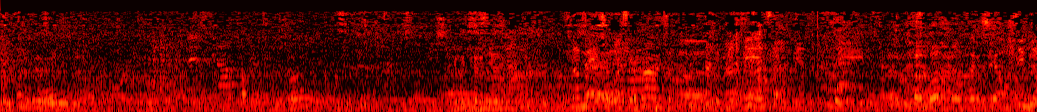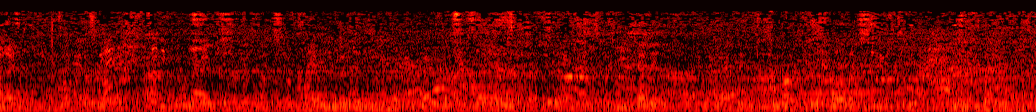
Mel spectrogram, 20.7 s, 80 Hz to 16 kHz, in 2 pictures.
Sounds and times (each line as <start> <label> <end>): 0.0 people 20.7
